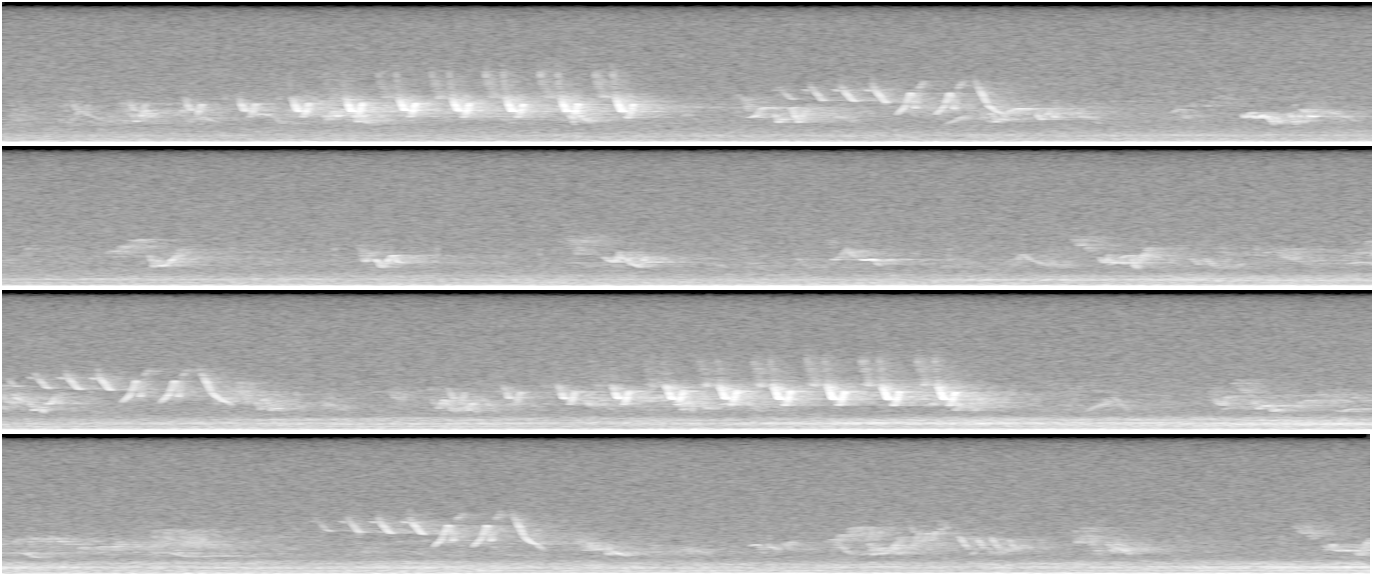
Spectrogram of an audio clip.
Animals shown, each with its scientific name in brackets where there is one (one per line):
Scarlet Tanager (Piranga olivacea)
Mourning Warbler (Geothlypis philadelphia)
Ovenbird (Seiurus aurocapilla)
Rose-breasted Grosbeak (Pheucticus ludovicianus)
Chestnut-sided Warbler (Setophaga pensylvanica)
Veery (Catharus fuscescens)
Red-eyed Vireo (Vireo olivaceus)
